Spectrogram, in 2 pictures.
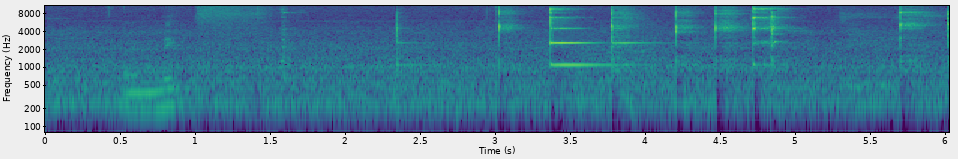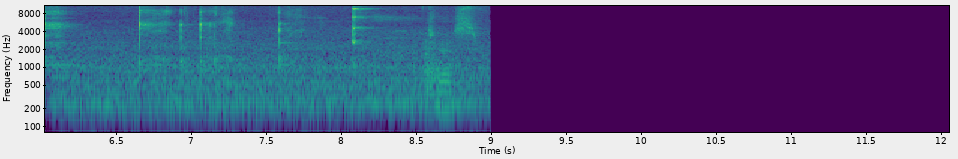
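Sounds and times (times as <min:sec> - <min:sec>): metal spoon clinking ceramic bowl: 0:02.4 - 0:05.0.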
